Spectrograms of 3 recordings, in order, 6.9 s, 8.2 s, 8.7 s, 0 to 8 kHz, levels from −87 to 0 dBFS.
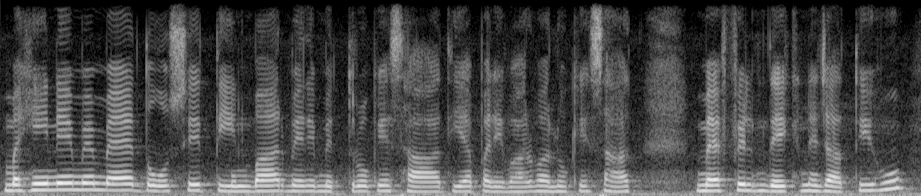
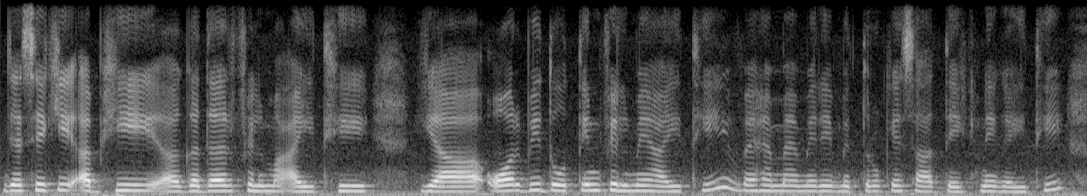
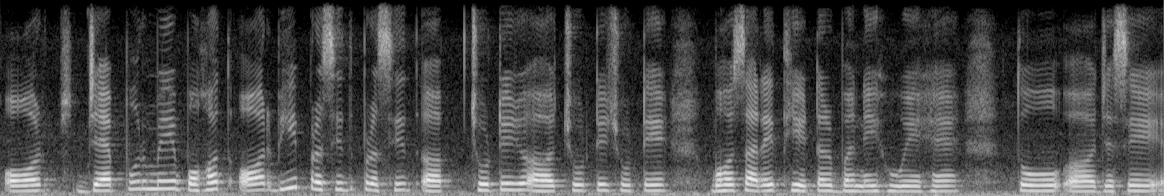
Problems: background sounds at intervals, echo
